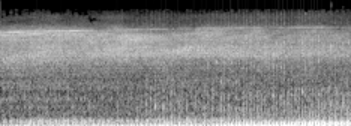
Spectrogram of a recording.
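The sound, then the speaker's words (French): A helicopter's rotor thumps steadily and loudly, with a deep low drone and a faint high whine from the engine, growing slightly heavier as it sets down at night. “Nous retirons les crampons de roue. Nous atterrissons.”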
